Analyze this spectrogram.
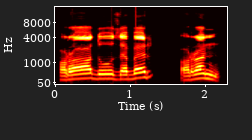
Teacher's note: را 2 زبر رن، را کی آواز کے موٹا پڑھیں گے جب را کے اوپر 1 زبر یا 2 زبر یا 1 پیش یا 2 پیش آتے ہیں تو را کی آواز کو موٹا پڑھتے ہیں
